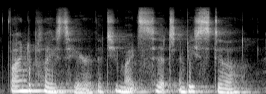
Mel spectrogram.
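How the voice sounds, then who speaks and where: Speaking very slowly in a calm tone, a woman shows ordinary pitch variation amid noticeable background noise. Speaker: meditation guide. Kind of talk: guided meditation. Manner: slow, calm.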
